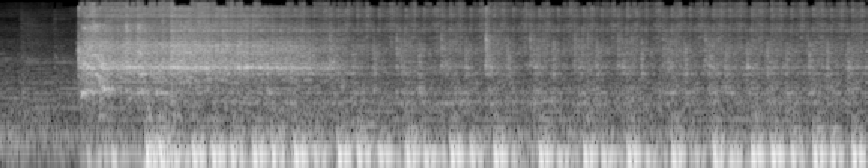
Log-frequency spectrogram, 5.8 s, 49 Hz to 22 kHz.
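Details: 2018 Textron (Arctic Cat) Prowler 500 UTV after jumped timing repair and valve lapping, first start with no dash codes: brief crank, catches at once, steady even single-cylinder idle with no knocks or rattles; healthy.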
